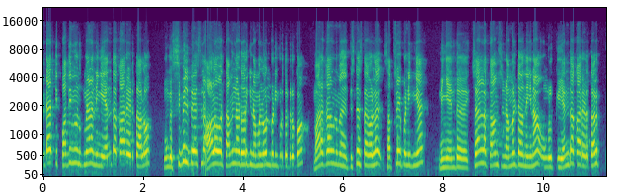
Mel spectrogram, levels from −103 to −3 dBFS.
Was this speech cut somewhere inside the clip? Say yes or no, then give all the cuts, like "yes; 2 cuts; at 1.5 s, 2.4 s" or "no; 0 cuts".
no; 0 cuts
